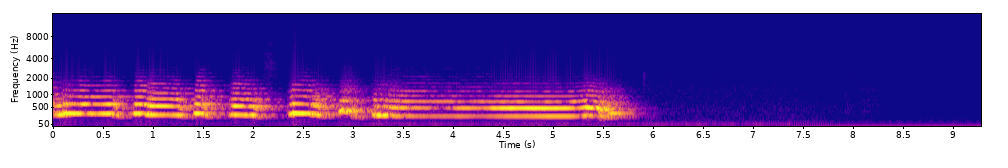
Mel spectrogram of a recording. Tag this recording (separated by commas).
playing french horn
